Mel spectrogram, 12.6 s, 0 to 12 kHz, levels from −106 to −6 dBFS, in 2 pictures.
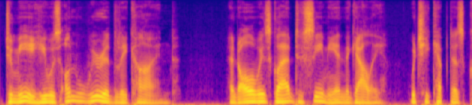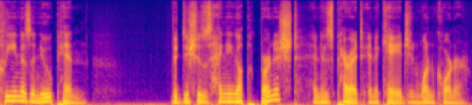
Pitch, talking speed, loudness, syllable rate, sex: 105 Hz, 180 wpm, -17 LUFS, 4.9 syllables/s, male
